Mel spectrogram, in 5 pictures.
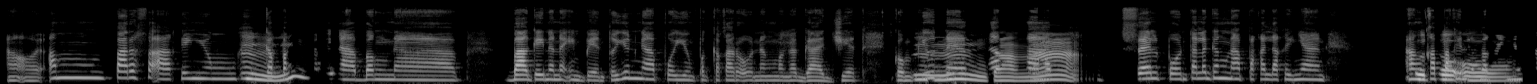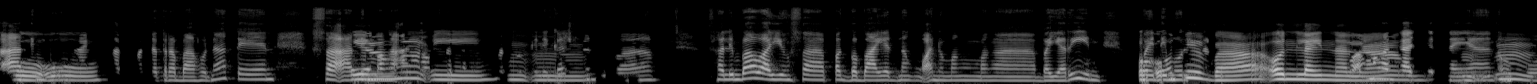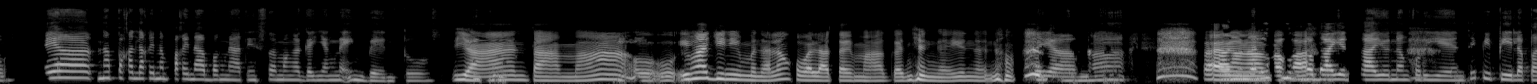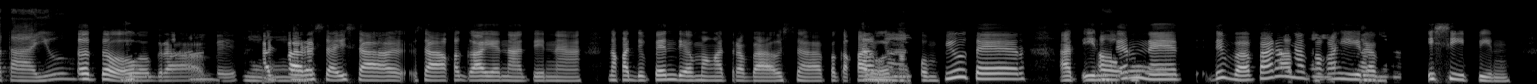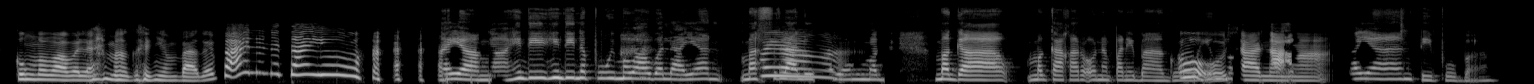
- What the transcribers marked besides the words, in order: static; distorted speech; mechanical hum; chuckle; background speech; other background noise; laugh; dog barking; tapping
- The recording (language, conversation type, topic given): Filipino, unstructured, Ano ang paborito mong imbensyon, at bakit?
